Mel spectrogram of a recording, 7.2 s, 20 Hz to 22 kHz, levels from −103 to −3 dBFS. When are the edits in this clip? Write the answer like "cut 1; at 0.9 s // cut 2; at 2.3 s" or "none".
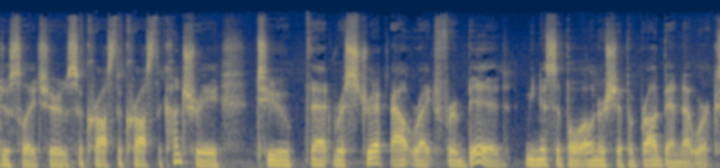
cut 1; at 1.2 s // cut 2; at 2.9 s // cut 3; at 3.9 s // cut 4; at 5.2 s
